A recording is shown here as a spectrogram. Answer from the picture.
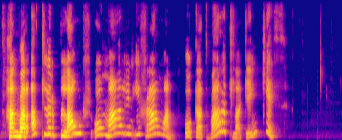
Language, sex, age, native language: Icelandic, female, 40-49, Icelandic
